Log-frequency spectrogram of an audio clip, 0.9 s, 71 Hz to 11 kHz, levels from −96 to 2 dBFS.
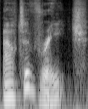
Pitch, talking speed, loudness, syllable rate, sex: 120 Hz, 205 wpm, -18 LUFS, 3.9 syllables/s, male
